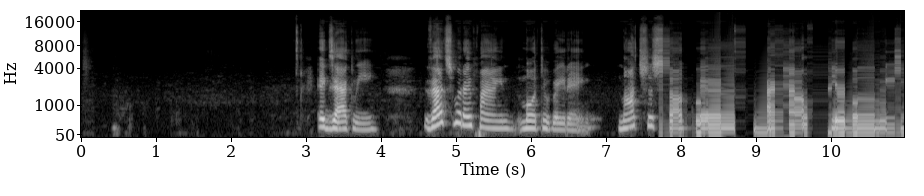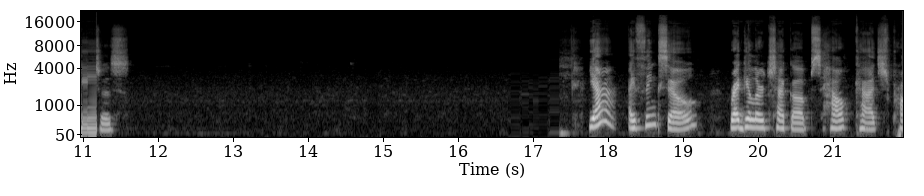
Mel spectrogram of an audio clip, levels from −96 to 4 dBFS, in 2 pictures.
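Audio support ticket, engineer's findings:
Robotic sound from repeated short buffers, 7.72–11.19 s throughout and most of 16.69–17.38 s: rigid 100 Hz metallic buzz, likely about 10 ms buffers replayed under input starvation.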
